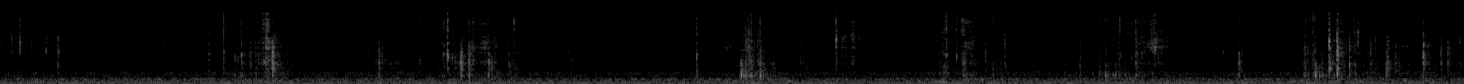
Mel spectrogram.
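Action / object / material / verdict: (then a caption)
scrape / soap bar / soap / none. A solid red embossed bar of soap, held in a hand with long red nails, has its edge shaved and scraped with a utility knife blade, and chunks break off. Quiet, bright, crisp scraping and crunching bursts come at irregular intervals over a steady low background hum, each fading almost instantly.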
